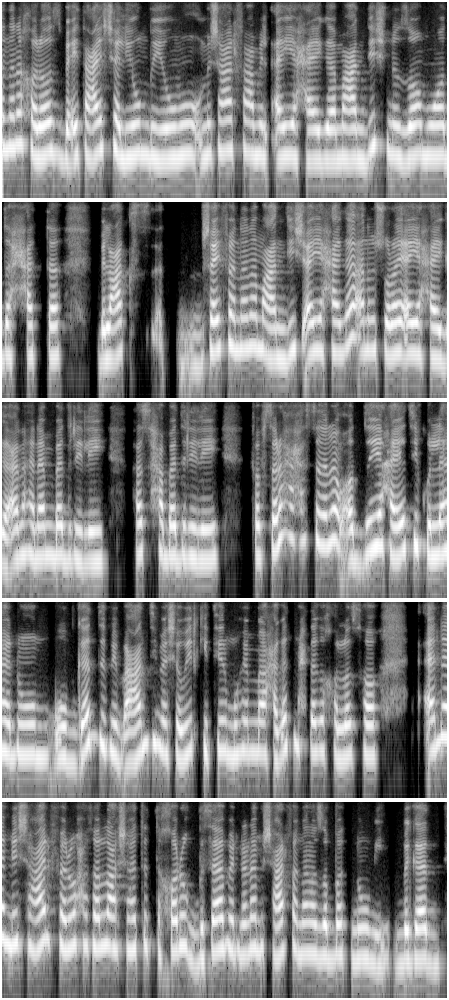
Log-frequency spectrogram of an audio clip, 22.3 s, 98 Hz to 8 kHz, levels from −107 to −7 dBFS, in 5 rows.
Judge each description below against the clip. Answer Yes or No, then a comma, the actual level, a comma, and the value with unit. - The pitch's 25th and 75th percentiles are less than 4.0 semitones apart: Yes, average, 3.0 semitones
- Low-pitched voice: No, very high, 260 Hz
